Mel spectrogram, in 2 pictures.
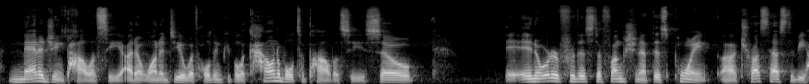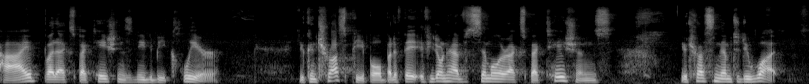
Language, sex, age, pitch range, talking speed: English, male, 20-39, 105-130 Hz, 200 wpm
